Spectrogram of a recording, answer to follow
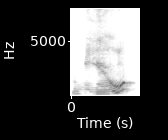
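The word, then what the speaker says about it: μ: So the population symbol is this Greek letter here pronounced mu and that means if we have every single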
